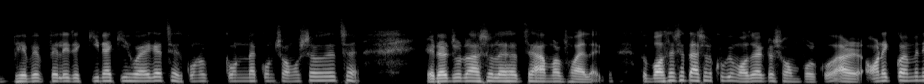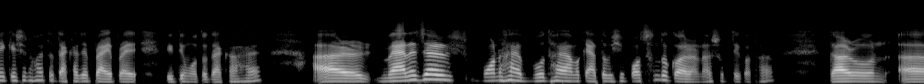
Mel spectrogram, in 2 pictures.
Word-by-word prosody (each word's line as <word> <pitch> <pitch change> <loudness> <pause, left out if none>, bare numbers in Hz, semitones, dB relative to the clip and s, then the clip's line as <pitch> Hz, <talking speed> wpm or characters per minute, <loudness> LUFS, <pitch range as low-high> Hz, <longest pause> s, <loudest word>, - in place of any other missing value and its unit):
ভেবে 145 +2 0
ফেলি 155 0 -1
যে - - -2
কি 160 - -11
না 165 - +3
কি 165 - -9
হয়ে 155 0 +1
গেছে, 175 0 -2 0.2
কোনো 150 +1 -8 0.3
কোন 155 0 -5
না 160 - -1
কোন 160 - -10
সমস্যা 150 +5 -6
হয়েছে। 185 0 -5 0.8
এটার 145 +2 +5
জন্য 160 0 -3
আসলে 155 +1 -1
হচ্ছে 150 +1 -4
আমার 140 0 -3
ভয় 120 -3 +2
লাগে।” - - -12 0.3
তো - - -9
বসের 145 +5 +4
সাথে 190 -1 0
আসলে 175 0 -7
খুবই 175 0 -7
মজার 145 +3 +1
একটা 160 +2 -6
সম্পর্ক। 125 -3 -7 0.2
আর 140 - +5 0.3
অনেক 170 +1 0
কমিউনিকেশন 180 +1 -2
হয়। 190 - -6
তো - - -7
দেখা 145 - -5
যায়, 150 -1 -4
প্রায়, 125 -1 +4
প্রায় 125 - +1 0.3
রীতিমতো 125 -1 -7
দেখা 115 - -7
হয়। 150 +2 -6 0.7
আর 145 0 +9 0.5
ম্যানেজার 210 +8 +8 0.5
মনে 180 +1 0
হয় 190 -3 +2
বোধহয় 165 0 +1
আমাকে 150 -1 -7
এত 135 - -15
বেশি 155 +3 -10
পছন্দ 210 +8 -6 0.2
করে 125 -3 +3
না, - - -8
সত্যি - - -14
কথা। - - -15 0.7
কারণ 135 0 +6 0.3
আ - - +3
155 Hz, 180 wpm, -24 LUFS, 140-175 Hz, 0.8 s, আর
